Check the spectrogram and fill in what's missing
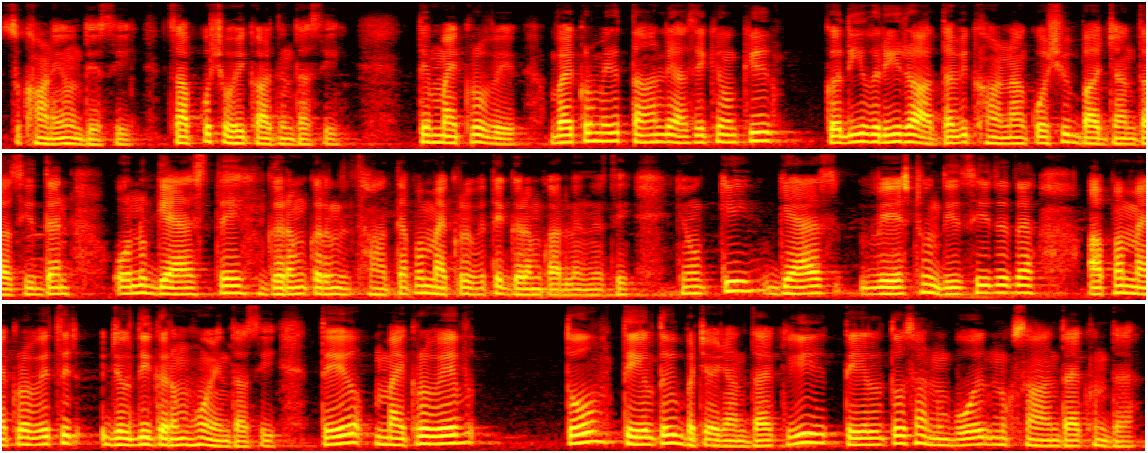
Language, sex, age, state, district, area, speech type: Punjabi, male, 30-45, Punjab, Amritsar, urban, spontaneous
